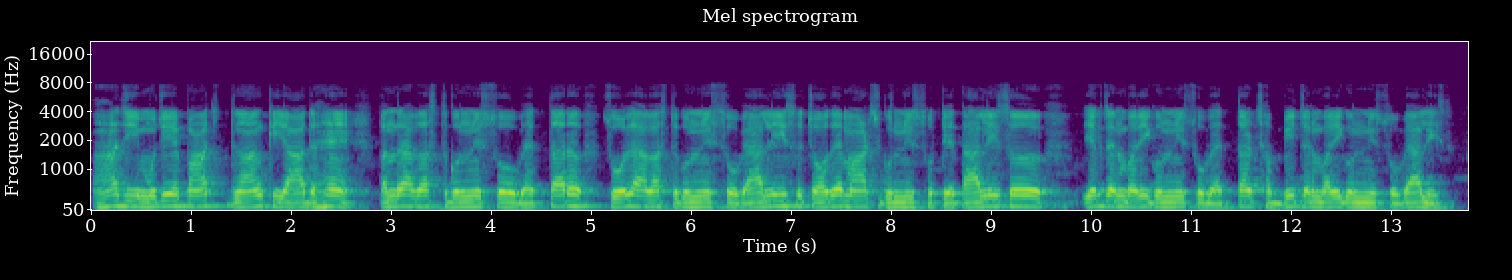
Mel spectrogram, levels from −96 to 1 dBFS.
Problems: constant background noise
